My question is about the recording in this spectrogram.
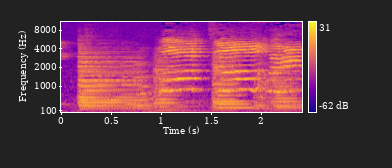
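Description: Women's voices singing a song-cycle number with piano accompaniment. A sung phrase comes in just after the start, and a new phrase begins about one and a half seconds in.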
